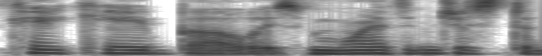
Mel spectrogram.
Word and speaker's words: Kakeibo: KBO, pronounced KK Bo, is more than just a budgeting technique.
